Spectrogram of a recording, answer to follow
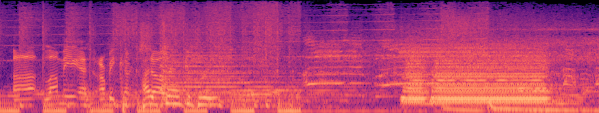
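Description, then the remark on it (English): Upbeat Hype Train music plays loudly and continuously, with choppy melodic bursts early on that give way to long, horn-like blaring tones resembling a train horn or whistle. “I like having the Hype Train music just playing all the time.”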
